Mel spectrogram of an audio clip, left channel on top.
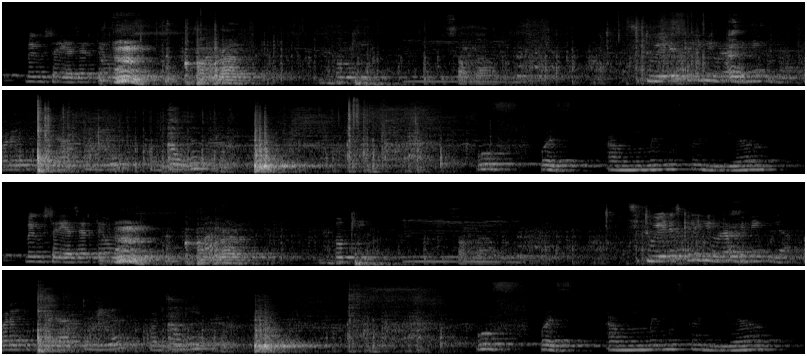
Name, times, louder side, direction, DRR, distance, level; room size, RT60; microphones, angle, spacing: voice 1, 0.2-1.3 2.0-2.2 3.3-3.7 4.0-5.3 6.3-10.1, right 1 dB, 80° right, 2 dB, 1.0 m, -41 dB
sound 1, 1.0-12.9, left 4 dB, 60° left, 0.5 m, -36 dB
voice 2, 11.6-13.7 14.1-15.6, left 1 dB, 10° right, 1 dB, 0.6 m, -43 dB
6.9 x 5.2 x 2.6 m, 1.2 s
head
